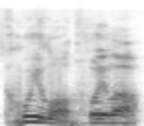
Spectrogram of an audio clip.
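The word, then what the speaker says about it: хуйло: So it's not Julio. It's not Julio. It's not Julio. It's Huilo. Huilo.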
